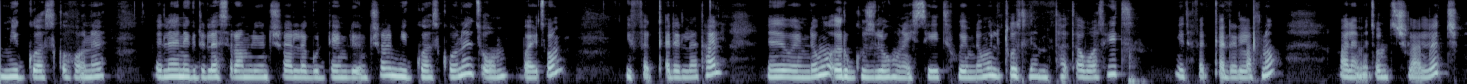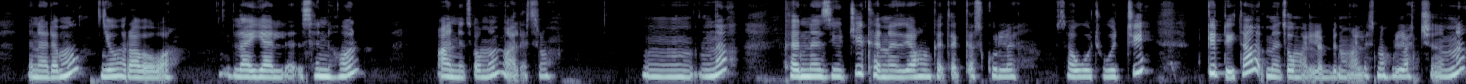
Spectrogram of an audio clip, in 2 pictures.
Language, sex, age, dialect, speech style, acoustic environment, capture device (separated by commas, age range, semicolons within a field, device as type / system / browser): Amharic, female, 25-34, Ethiopia - Addis Ababa, focused, silence, mobile / Linux / Chrome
